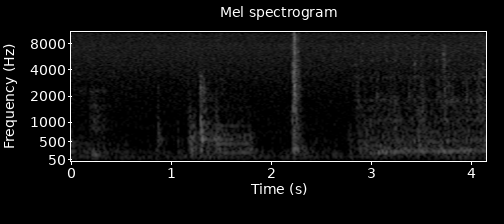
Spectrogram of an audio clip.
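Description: Near silence: room tone with faint handling sounds and a single light click a little over two seconds in.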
